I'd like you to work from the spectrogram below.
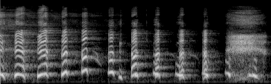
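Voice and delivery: high shrieking laughter. Real, not acted. Cohost cracks up at the keys joke, high laughter.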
